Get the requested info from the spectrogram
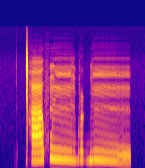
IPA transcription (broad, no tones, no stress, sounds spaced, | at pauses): ǀʰ a xʷ ĩː b ə˞ ɡ ĩː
